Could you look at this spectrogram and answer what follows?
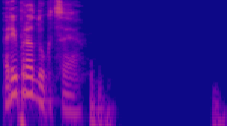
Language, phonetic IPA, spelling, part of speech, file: Russian, [rʲɪprɐˈdukt͡sɨjə], репродукция, noun, Ru-репродукция.ogg
- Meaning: 1. (photographic) reproduction 2. reproduction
